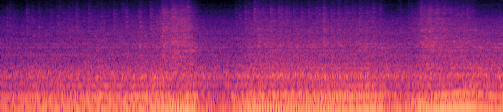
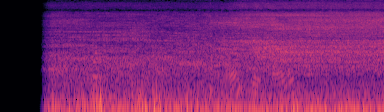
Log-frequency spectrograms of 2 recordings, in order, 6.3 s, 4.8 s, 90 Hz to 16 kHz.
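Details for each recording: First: 1976 Chevy or 1964 Chrysler after capping taped-over vacuum ports (suspected vacuum leak): low, even idle with a couple of light throttle blips settling straight back; smooth and running clean. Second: 1976 Chevy or 1964 Chrysler, parked for decades, on a hot-day Tucson-to-Kansas City road trip. Heard on pulling up: engine rumbling at idle with a steady hiss as coolant boils and vents from overheating.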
